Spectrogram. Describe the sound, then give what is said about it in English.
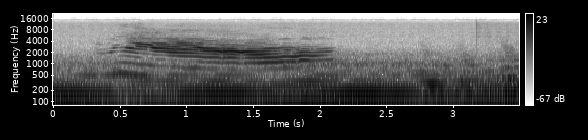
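A single long, drawn-out cat meow that rises and then falls, heard over a steady low background hum, with no talking. “Here, kitty, kitty, kitty. Stupid cat.”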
